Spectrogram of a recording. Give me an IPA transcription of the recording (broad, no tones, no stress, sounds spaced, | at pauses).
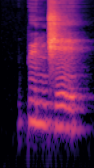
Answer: p y n d͡ʒ e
